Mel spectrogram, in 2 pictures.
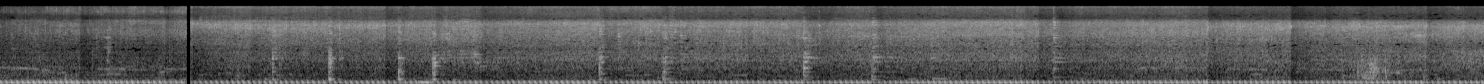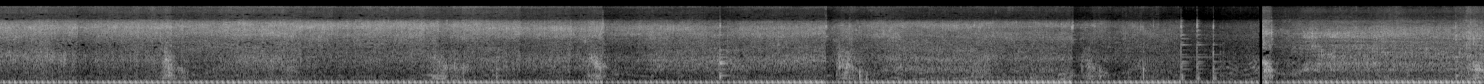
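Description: Chicken skin sizzling as it fries in a thick spice paste in a metal wok, while a steel ladle stirs it with irregular scrapes and knocks against the pan. A steady low hum runs underneath.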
